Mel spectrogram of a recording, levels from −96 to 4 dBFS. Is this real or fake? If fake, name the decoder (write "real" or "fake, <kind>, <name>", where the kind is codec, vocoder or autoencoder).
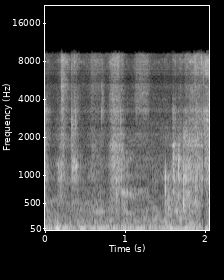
fake, codec, SNAC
